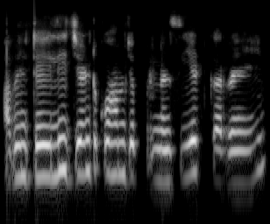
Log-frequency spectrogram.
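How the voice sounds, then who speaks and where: A woman with a Hindi accent teaching an English grammar lesson, explaining slowly, repeating herself and correcting her own slips as she goes. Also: fairly high pitch, steady tone, darkish tone, no room sound, highs cut off. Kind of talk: classroom-style grammar lesson.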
